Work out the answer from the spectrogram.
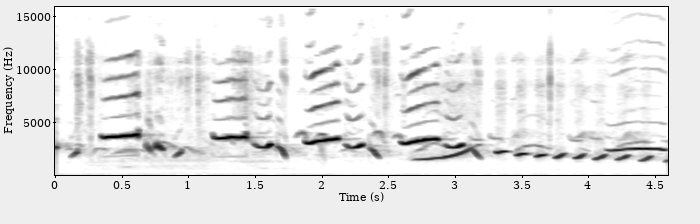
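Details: Chinese hwamei, a caged bird that performs with wings raised high and tail fanned, described as a fierce fighter; loud clear whistled phrases, rising and falling, then a fast series of repeated downslurred notes.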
